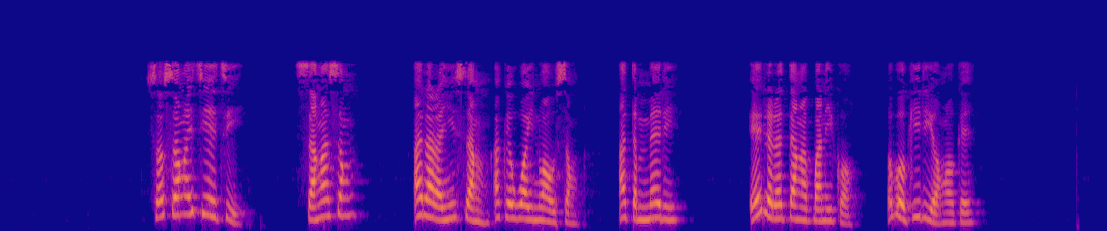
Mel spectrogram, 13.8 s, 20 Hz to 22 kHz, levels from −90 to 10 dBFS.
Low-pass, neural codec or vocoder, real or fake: 7.2 kHz; none; real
